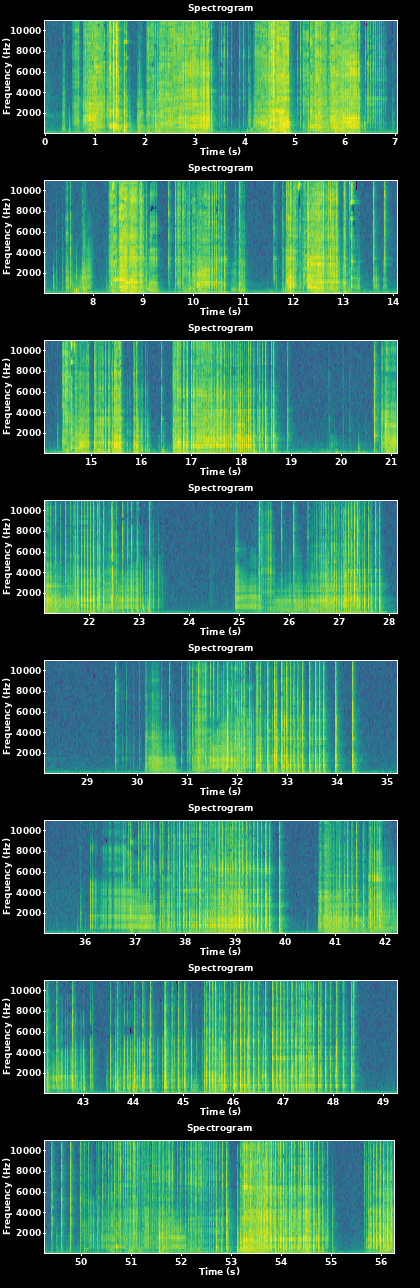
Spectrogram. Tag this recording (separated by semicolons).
ship; wooden-ship; pops; popping; squeak; wood-creak; creaking; wood-creaking; creak; groan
